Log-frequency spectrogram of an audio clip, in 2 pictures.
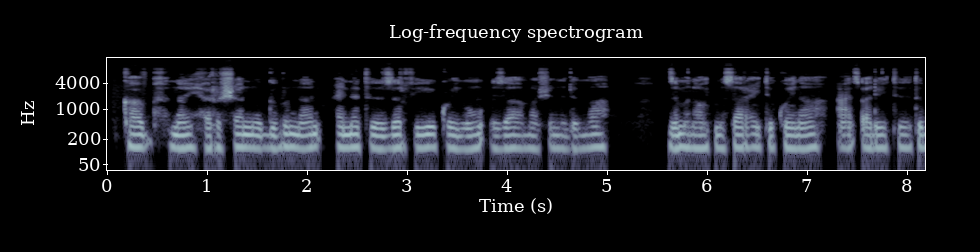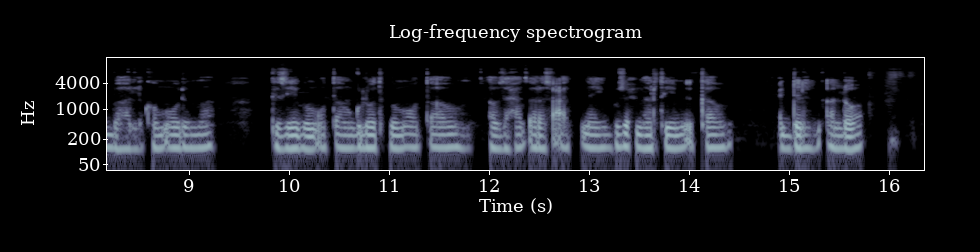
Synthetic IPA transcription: kʰaβnajħɨɾɨʃanɡɨβɾɨnːanʕajnɐt̪zɐɾfikʰo̞jnuʔɨzamaʃɪnd̪ɨmːa | zɐmɐnawit̪mɐsaɾħit̪ʰikʰo̞jnaʕat͡sʼad̪et̪ʰt̪ʰɨbːahalkʰɐmʔud̪ɨmːa | ɡ̥ize̞bɨmɨ̰χʼt̪ʼːawɡɨlo̞t̪bɨmɨχʼt̪ʼːawaβzɨħat͡sʼɐɾɐsa̰ʕa̰t̪̚najbɨzuħmɐɾt̪ʰimɨ̰ʔɨ̰kʰːaβ | ʕɨd̪ːɨlalːɐwa

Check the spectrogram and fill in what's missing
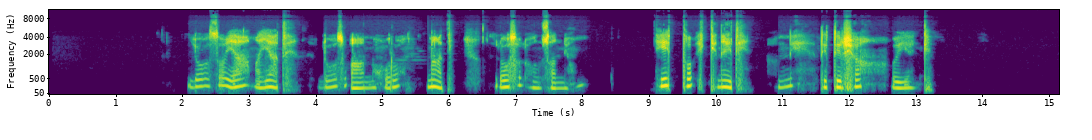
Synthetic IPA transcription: lo̞ːsɔjaːmɐjaːt̪ʰɛ̥ | lo̞ːsʊʔaːnːɔhɔɾɔ | maːt̪ɪ̥lo̞ːsɔloːnsɐnːɪhʊm | hiːt̪ːɔʔɛkːɪneːt̪ɪ̥ | hɐnːɪt̪ɪt̪ːɪɾʃɐɔjːɛŋkɛ̥

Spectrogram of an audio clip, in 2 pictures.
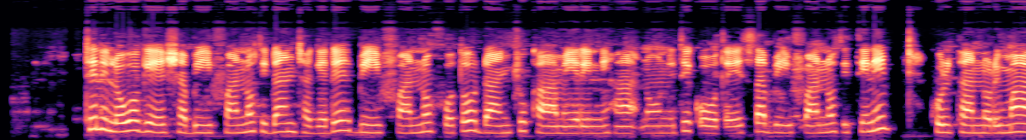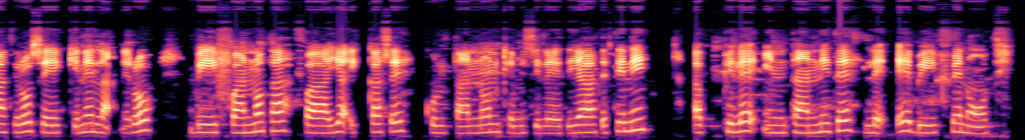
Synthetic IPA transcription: t̪ɪnɪlɔwɔɡe̞ːʃːɐbiːfːɐnːɔt̪ɪd̪ɐnt͡ʃːɐɡɛd̪ɛbiːfːɐnːɔfɔt̪ɔd̪ɐnt͡ʃːʊkaːme̞ːɾɪnːɪɦaːnoːnɪt̪ɪkʼoːt̪ʼe̞ːsːɐbiːfːɐnːɔt̪ɪt̪ɪnɪkʊlt̪ɐnːɔɾɪmaːt̪ɪɾɔse̞ːkːɪnɛlɐ̰ʔnɪɾɔbiːfːɐnːɔt̪ɐfaːjɐʔɪkːɐsɛkʊlt̪ːɐnːɔnkɛmɪsɪle̞ːt̪ɪjaːt̪ɛt̪ɪnɪ | ɐpːɪlɛʔɪnt̪ɐnːɪt̪ɛlɛʔɛbiːfːɛnoːt̪ɪ̥

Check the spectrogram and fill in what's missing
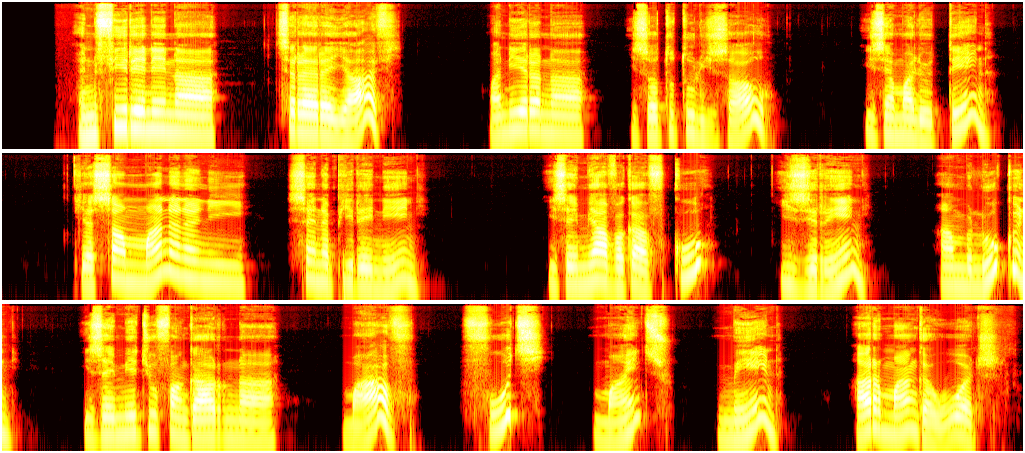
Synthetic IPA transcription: nifiɾenenə | t͡siɾajɾajavi̥ | maneɾanə | izawt̪ut̪ulizaw | izamalewt̪enə̥ | d̪̥iəsamimananəni | sajnəpiɾeneni̥ | izajmiavakavi̥ku | iziɾeni̥ | amilukuni̥ | izajmiet̪ifaŋɡaɾunə | mavu̥ | fut͡si̥ | majnt͡su̥ | menə̥ | aɾimaŋɡəuaʈ͡ʂə̥

